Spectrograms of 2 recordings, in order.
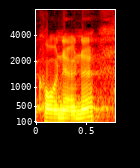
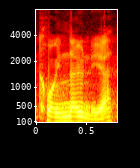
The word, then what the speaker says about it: koinonia: I'm going to keep using that Greek word, koinonia, because it's a very good word, especially if I pronounce it right, which I didn't, koinonia.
